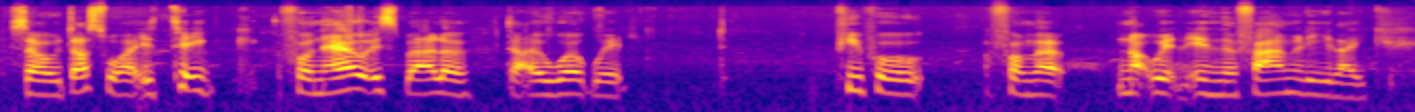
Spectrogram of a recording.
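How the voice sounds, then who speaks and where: Halting woman searching for words. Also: mid-range voice, steady tone, darkish tone. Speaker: interviewee. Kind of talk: documentary interview answers.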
